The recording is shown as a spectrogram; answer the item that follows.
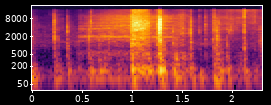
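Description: Paper trimmer being worked: a run of light clicks and taps from its plastic cutting arm and blade carriage, with a short scraping stretch about a second in as the blade slides along the card.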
